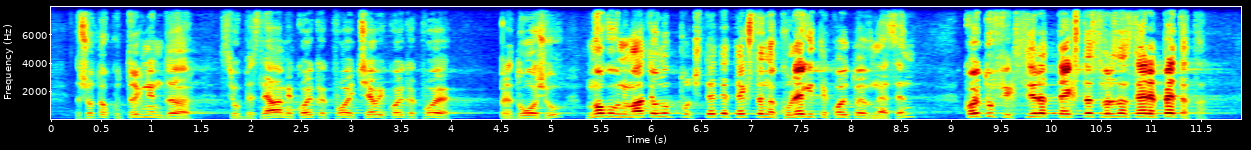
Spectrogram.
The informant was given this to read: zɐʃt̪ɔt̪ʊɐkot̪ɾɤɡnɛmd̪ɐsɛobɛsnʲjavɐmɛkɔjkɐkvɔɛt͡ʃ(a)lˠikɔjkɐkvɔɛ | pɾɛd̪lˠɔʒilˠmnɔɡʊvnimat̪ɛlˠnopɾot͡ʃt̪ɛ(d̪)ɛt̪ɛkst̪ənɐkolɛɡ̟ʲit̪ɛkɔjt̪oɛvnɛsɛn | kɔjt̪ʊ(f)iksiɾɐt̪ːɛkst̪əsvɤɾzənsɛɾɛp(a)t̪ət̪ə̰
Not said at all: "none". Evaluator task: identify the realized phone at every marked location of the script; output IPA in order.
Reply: ɛ, t̪, f, ɛ

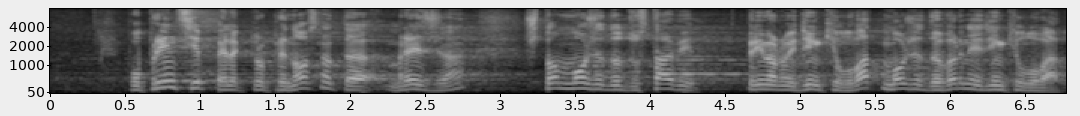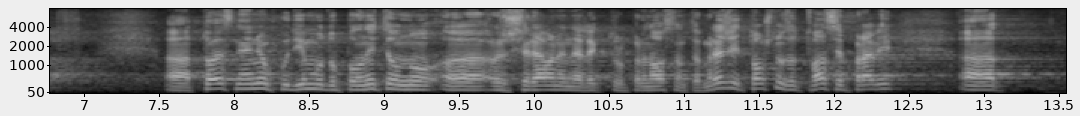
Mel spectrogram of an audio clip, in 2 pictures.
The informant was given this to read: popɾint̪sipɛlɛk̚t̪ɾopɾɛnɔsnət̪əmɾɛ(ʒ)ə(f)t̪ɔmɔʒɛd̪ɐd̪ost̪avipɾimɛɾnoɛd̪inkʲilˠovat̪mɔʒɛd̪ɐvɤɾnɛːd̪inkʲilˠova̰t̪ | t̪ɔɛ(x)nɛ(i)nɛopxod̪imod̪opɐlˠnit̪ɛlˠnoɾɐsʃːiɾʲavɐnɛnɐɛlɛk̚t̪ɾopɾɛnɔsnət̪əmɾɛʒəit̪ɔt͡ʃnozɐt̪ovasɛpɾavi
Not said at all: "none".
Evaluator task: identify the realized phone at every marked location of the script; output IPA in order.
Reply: ʒ, ʃ, s, ɛ

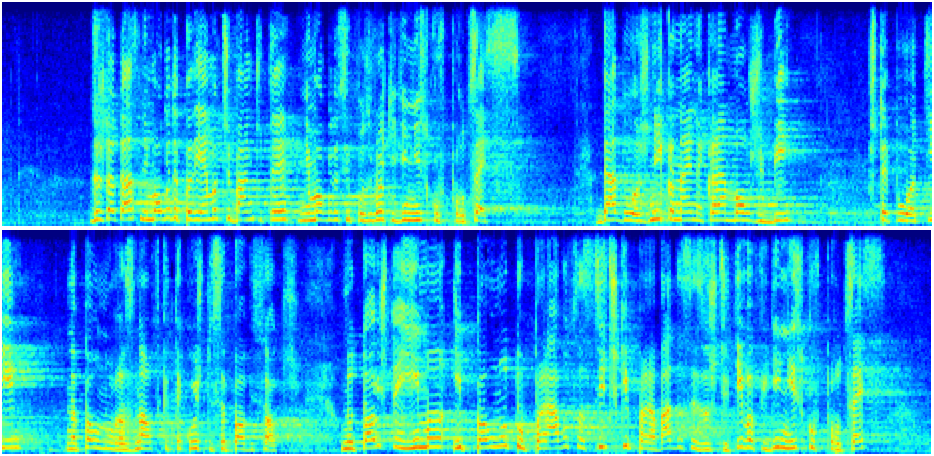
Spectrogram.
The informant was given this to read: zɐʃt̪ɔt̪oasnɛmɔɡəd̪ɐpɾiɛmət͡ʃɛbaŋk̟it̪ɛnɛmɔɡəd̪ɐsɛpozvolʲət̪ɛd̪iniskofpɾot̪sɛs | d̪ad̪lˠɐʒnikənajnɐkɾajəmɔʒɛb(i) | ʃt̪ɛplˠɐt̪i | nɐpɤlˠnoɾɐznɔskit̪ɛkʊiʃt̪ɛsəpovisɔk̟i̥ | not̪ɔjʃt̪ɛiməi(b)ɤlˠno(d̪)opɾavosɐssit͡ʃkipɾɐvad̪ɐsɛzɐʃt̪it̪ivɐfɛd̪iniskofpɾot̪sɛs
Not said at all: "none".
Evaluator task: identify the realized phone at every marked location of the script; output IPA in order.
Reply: i, p, t̪

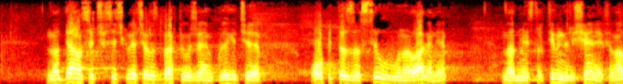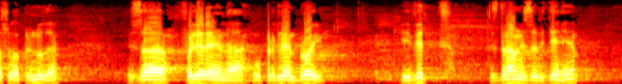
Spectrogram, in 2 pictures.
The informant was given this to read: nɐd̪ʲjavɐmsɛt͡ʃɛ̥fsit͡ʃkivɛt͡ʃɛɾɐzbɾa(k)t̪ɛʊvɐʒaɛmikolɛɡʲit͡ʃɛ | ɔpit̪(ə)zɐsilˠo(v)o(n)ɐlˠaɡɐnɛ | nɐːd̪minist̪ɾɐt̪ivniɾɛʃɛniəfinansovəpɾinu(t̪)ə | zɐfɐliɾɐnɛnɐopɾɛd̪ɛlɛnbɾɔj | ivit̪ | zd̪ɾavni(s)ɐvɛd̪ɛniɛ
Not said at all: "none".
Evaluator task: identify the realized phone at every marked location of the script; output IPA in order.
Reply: x, ə, v, n, d̪, z

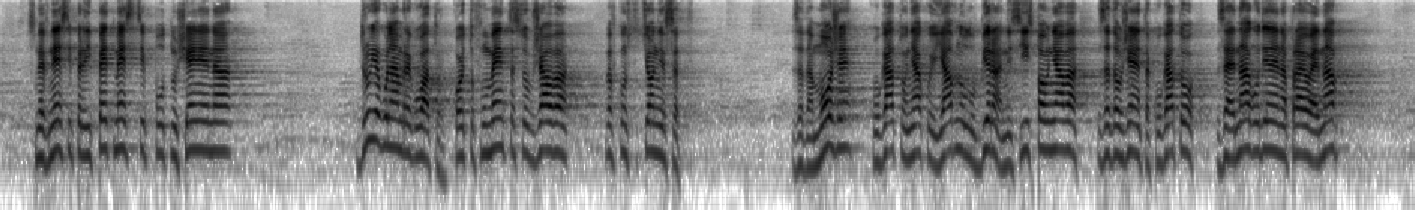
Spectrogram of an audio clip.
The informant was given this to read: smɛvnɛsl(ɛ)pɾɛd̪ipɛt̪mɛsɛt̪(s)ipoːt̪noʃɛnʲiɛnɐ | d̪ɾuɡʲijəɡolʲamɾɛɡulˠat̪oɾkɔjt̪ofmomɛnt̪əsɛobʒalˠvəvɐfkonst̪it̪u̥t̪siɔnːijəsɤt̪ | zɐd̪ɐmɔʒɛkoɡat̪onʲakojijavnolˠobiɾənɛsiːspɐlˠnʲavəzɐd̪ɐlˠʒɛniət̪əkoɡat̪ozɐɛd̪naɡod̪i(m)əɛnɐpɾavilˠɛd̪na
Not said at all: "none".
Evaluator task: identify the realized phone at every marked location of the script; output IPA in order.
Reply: i, s, n

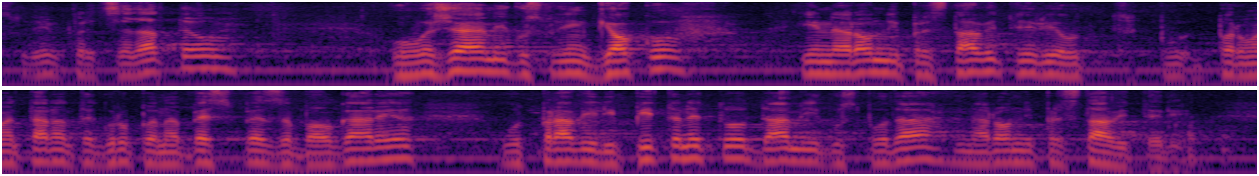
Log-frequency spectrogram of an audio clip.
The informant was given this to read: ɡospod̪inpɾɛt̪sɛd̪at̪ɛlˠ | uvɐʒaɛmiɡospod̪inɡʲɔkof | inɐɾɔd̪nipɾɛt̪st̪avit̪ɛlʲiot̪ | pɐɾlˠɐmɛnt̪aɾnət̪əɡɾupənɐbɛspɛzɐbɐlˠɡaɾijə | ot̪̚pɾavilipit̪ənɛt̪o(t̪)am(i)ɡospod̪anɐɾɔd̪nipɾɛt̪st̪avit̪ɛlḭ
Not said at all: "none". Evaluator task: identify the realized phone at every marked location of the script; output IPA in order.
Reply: d̪, iː

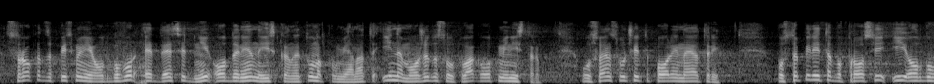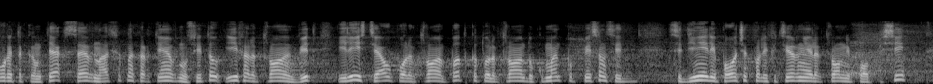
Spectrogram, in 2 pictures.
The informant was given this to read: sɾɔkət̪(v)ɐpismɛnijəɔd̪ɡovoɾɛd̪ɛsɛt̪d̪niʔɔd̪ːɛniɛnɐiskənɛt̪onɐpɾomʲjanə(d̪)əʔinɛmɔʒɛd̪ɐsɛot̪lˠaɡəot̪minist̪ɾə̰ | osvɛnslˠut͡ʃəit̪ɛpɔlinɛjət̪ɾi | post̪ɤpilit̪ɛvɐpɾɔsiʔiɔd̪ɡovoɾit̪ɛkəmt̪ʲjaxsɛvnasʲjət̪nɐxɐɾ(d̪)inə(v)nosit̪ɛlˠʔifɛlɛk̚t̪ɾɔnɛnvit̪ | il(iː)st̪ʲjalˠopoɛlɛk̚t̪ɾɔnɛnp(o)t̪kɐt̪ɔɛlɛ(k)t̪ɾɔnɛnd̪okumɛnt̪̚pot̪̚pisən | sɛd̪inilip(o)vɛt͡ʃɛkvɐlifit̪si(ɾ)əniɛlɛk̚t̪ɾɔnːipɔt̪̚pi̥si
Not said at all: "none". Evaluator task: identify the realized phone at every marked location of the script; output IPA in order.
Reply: z, t̪, t̪, v, iː, ɤ, k, ɔ, ɾ

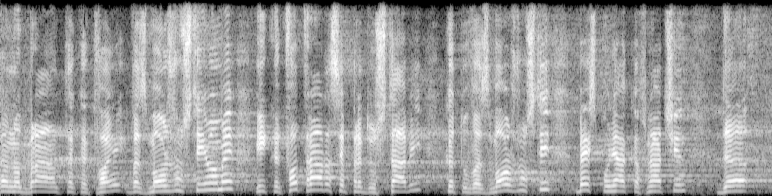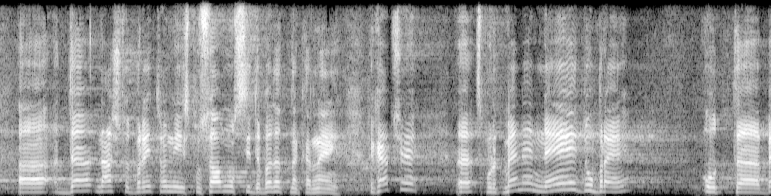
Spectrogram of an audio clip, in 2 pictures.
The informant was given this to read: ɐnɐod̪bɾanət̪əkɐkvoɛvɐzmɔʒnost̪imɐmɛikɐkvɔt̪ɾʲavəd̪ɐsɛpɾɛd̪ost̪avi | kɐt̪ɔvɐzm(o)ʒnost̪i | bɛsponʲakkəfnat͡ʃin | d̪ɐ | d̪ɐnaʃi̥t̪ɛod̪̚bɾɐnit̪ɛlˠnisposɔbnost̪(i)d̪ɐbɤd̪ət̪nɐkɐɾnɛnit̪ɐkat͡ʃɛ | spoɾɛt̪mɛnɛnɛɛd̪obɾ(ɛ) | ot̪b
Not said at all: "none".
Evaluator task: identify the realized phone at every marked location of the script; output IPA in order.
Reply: ɔ, i, ɛ

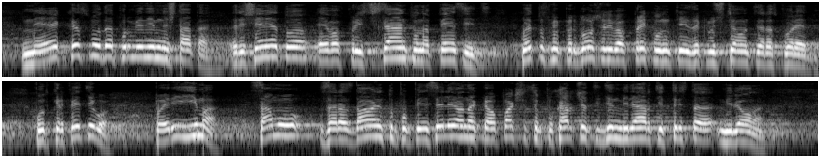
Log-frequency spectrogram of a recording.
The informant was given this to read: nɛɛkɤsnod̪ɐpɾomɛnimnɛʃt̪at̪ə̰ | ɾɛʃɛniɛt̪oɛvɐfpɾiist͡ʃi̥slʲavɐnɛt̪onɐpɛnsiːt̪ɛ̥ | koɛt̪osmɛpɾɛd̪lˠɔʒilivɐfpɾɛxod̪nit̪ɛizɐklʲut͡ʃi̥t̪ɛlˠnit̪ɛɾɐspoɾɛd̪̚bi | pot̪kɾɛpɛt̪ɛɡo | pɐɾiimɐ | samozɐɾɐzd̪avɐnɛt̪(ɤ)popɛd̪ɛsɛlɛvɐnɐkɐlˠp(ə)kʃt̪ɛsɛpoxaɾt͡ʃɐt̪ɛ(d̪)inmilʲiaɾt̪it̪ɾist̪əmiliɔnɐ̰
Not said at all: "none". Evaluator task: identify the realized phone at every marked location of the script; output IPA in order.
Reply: o, a, d̪

